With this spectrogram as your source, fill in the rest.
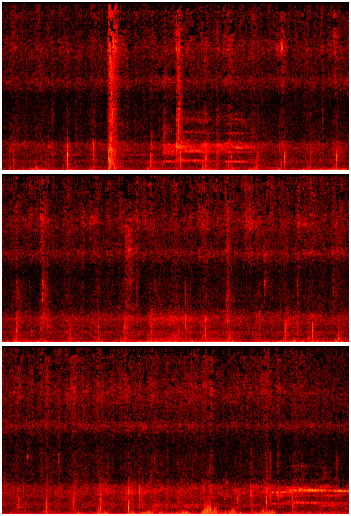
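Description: Footsteps crunch steadily on cobblestones.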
